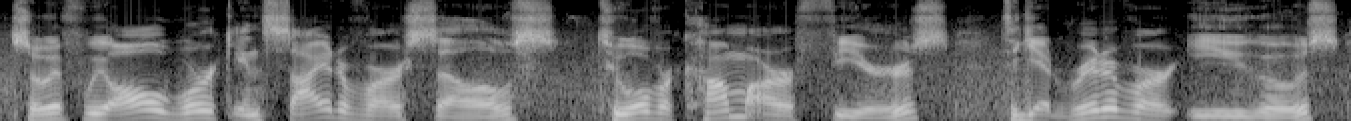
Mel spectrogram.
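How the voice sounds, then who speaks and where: A man talks earnestly in a slow, repetitive self-help manner, his voice sitting in an ordinary middle pitch. He is recorded outdoors in an urban spot, with faint traffic noise underneath. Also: lively intonation, fairly bright tone. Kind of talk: spoken self-help talk.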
